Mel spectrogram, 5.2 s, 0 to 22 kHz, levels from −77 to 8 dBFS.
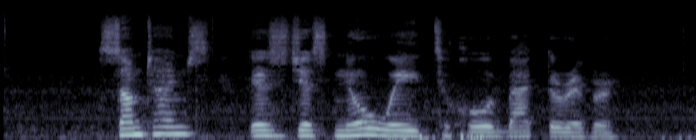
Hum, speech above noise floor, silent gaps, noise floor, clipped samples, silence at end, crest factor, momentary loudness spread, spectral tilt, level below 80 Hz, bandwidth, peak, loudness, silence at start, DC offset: none; 29 dB; none; -53 dBFS; under 0.1%; 0.6 s; 18 dB; 13 LU; -6 dB/octave; -48 dBFS; 13.5 kHz; -8 dBFS; -25 LUFS; 0.45 s; under 0.1%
